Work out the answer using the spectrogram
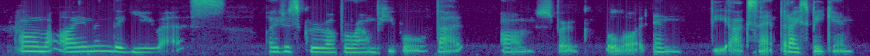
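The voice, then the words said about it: Accent resembling UK English. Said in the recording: “I've just noticed you have an accent. ... It kind of reminds me of UK English.”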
